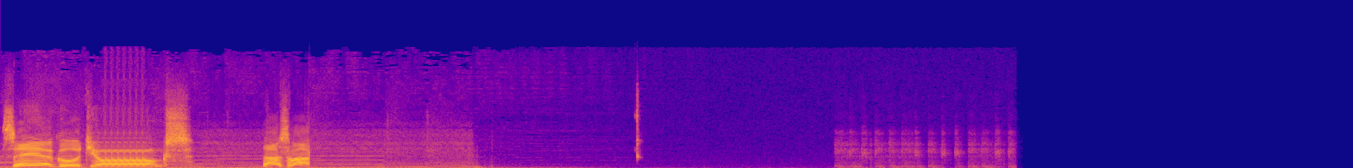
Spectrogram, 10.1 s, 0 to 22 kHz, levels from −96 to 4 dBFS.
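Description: A system hang loop runs from 0.79 s to 1.12 s. For that stretch the playback side stopped supplying fresh audio while the sound hardware kept reading the same ring buffer, so one 46.4 ms slice, which fits a 2048-sample buffer, plays seven times in a row. Repeating at 21.5 Hz, it comes across as a fast, rattling stutter. When normal playback resumes, almost nothing appears to have been skipped.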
